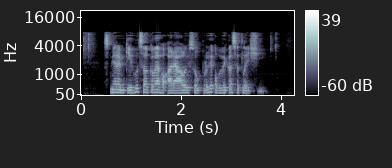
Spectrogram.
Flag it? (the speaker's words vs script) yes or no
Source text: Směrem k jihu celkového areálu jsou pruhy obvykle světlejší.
no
